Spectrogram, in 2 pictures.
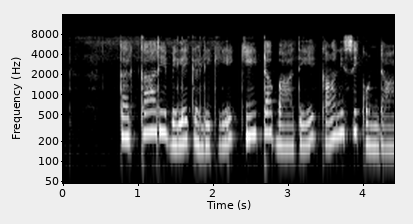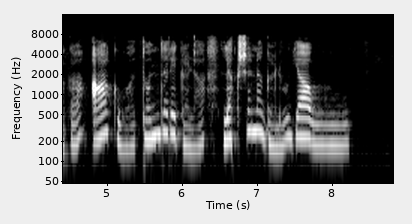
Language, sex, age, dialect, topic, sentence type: Kannada, female, 36-40, Coastal/Dakshin, agriculture, question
